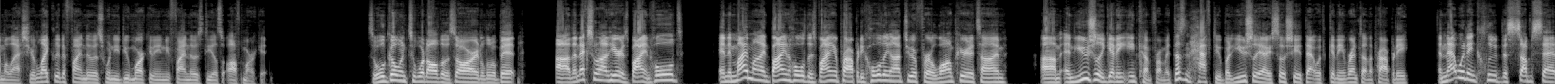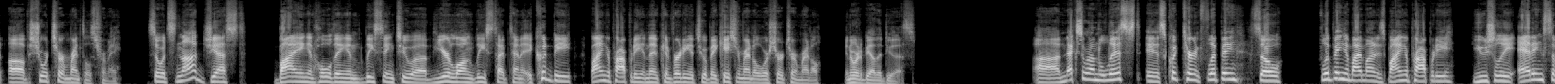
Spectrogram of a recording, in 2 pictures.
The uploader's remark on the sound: This was a live class recorded to give investors a solid qualitative overview of all the different real estate investing strategies. The live in-person version.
